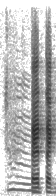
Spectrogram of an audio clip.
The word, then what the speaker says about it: tetek: dengan kesenian Patrol ya tetek itu sendiri ya lebih dari bambu itu ketika dibunyikan tek tek tek tek mereka teknik ya jangan keliru membacanya nonton Teteh ya Iya dengarnya roda teteh-teteh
